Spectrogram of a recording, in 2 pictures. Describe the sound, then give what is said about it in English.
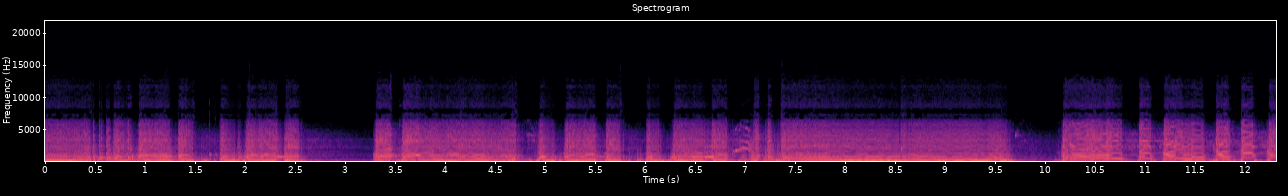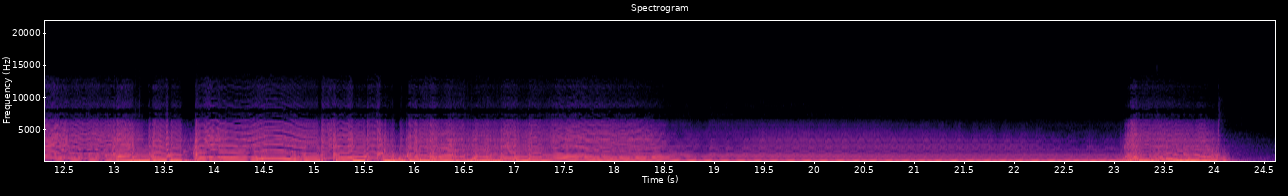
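Electric guitar through a germanium Fuzz Face fuzz pedal into an amp at full volume, a thick, snarling, heavily distorted tone playing bends and riffs, then settling into sustained held notes, loud throughout with one brief gap. “It's this sound. It's just the most amazing Fuzz Face.”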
